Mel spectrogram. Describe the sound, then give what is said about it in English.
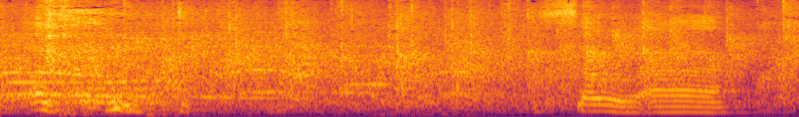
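An audience breaks into steady applause, a dense wash of many hands clapping at once, with a few cheers and whoops rising over it toward the end. “But I am in the midst of a transition, so we can clap for that.”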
